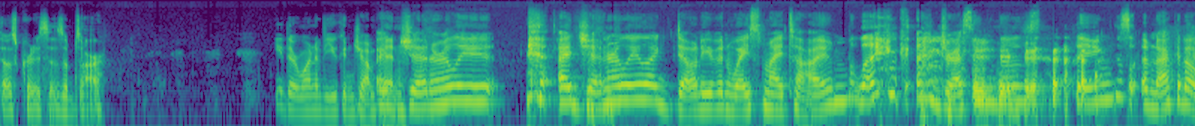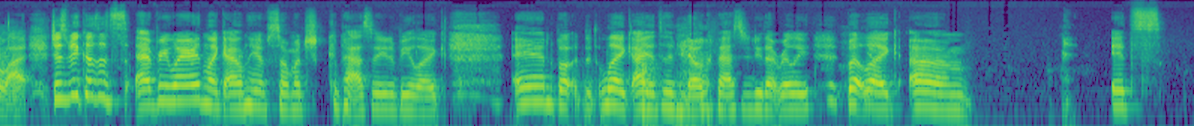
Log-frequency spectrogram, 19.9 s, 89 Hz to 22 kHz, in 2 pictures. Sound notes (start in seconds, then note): 7.3 laughter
